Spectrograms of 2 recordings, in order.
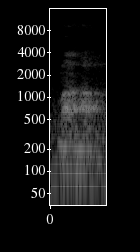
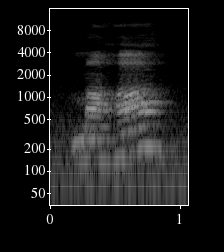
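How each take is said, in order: First: The two syllables are joined into one sound. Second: The two syllables are said as separate sounds. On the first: "It's just one sound like that" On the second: "Instead of saying maha, like that"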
